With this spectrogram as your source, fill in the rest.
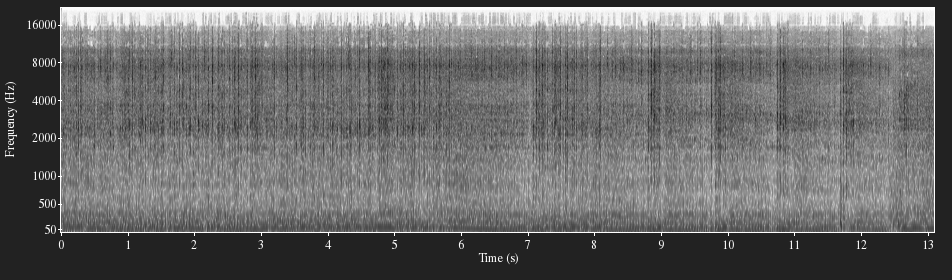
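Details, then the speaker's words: Wheel Horse Power Horse 4WD tractor with Ottawa loader: idle hunts up and down in a lazy lope; fuel pump pressure pushing past the carburetor float needle over-fuels it and the governor overcorrects. "so here's the situation why it was being all lopy Nicholson thought it was super cool"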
